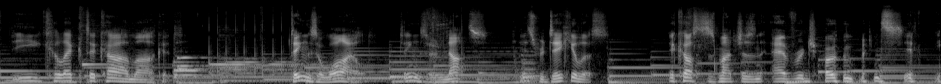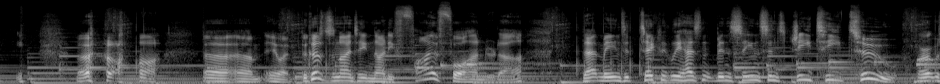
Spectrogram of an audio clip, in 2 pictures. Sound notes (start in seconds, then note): 10.2 pained laughter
